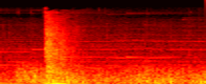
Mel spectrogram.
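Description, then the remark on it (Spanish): A bedroom door slams shut once, a loud bang with a deep boom that quickly fades into a steady low background hum. No one speaks. “Corrí hacia mi habitación y cerré la puerta.”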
